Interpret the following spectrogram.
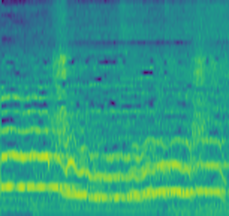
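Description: A man's voice singing a long held note that breaks, about half a second in, into a wavering run sliding lower, the end of a sung phrase in a gospel song.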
